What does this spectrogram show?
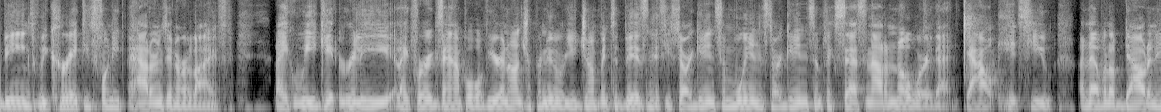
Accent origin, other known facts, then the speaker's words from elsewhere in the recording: Austin, Texas, United States; I'm from Austin, Texas, born and raised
